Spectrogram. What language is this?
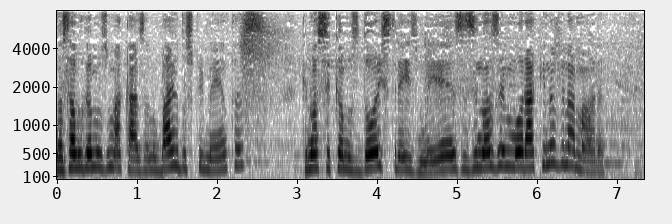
Portuguese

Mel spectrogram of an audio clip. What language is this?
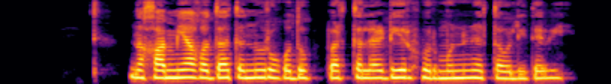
Pashto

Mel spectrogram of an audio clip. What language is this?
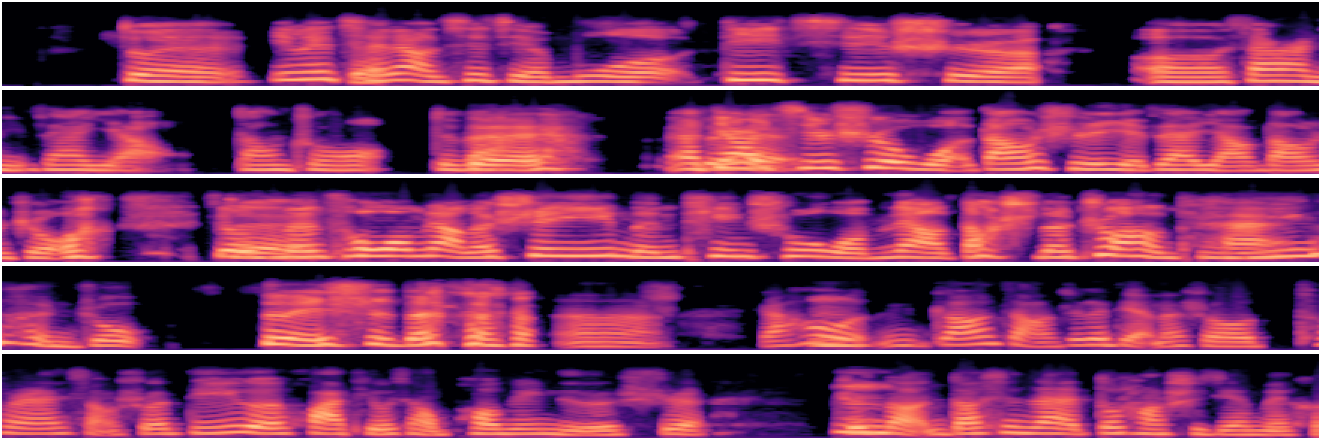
Chinese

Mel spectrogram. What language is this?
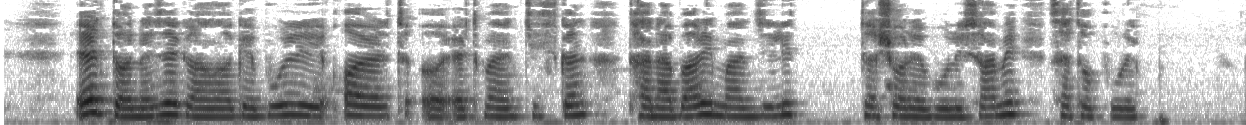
Georgian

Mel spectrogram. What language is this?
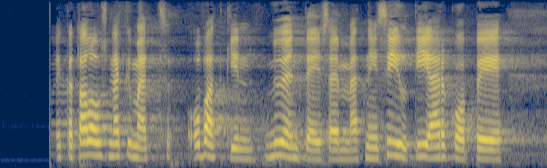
Finnish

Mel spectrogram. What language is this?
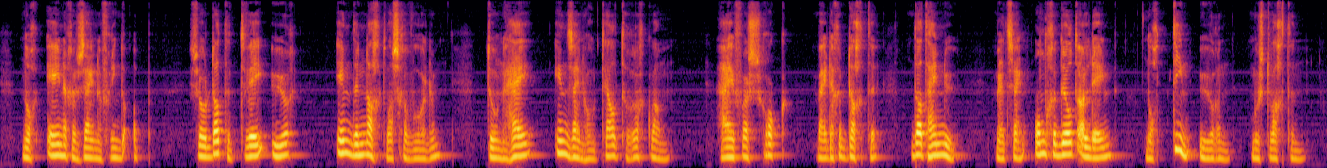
Dutch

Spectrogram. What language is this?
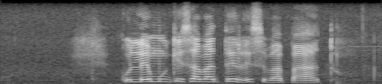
Tsonga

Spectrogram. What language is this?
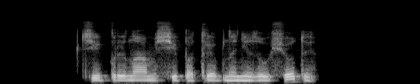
Belarusian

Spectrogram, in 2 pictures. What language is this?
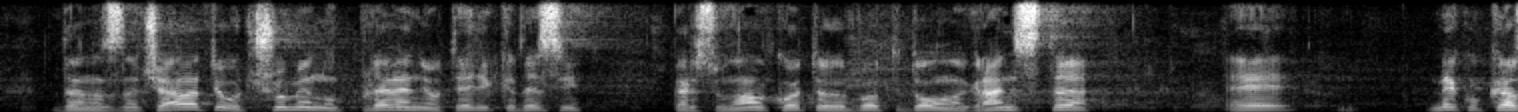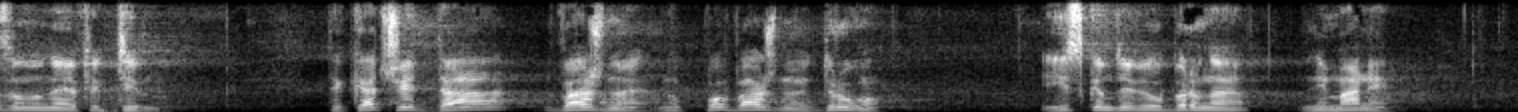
Bulgarian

